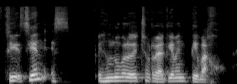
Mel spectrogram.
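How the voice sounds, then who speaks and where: A man teaching a live online workshop on memorization techniques, emphatic and energetic, often repeating key words. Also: a little high, very fast, no echo, clean studio sound.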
